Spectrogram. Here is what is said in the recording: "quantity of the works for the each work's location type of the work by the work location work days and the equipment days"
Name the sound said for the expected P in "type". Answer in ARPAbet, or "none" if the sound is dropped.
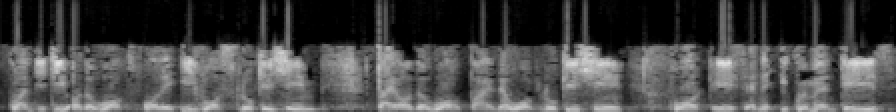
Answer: none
